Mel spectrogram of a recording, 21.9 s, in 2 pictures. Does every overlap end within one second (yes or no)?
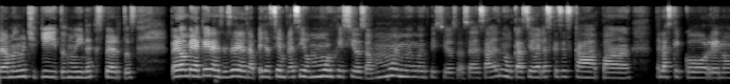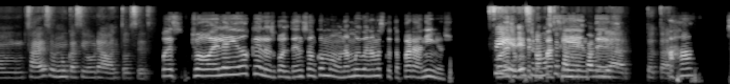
no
